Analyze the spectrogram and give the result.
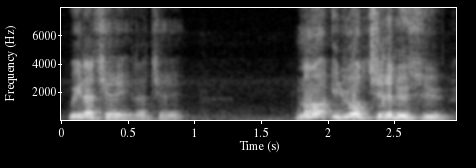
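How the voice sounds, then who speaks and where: A man's voice: a little high, animated, fast, darkish tone. A man reading a manga chapter live and reacting in a chatty way, full of fillers and speculation.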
